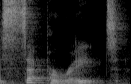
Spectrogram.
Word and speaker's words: separate: is a tricky one if you're using the word like a verb to separate the pronunciation is different you'll hear that there are three syllables separate separate for example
